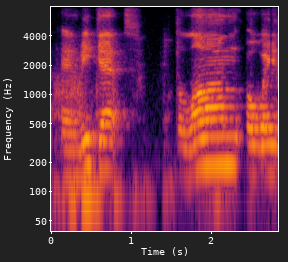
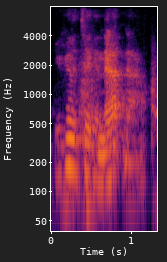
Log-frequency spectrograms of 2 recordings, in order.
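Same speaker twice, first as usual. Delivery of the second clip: soft, softer command; 9 dB quieter, faster than usual. Retold or imitated. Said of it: "So Grogu says".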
